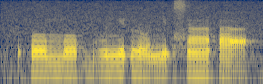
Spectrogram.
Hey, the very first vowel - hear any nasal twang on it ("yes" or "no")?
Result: no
